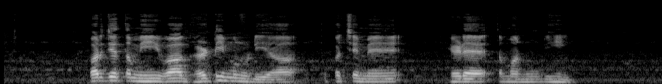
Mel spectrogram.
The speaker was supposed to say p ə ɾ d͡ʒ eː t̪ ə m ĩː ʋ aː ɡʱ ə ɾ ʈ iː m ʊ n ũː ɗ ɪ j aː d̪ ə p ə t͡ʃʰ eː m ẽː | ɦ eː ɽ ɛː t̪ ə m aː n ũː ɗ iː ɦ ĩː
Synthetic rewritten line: p ə ɾ d͡ʒ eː t̪ ə m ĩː ʋ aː ɡʱ ə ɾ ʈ iː m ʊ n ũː ɗ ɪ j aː t̪ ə p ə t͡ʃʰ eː m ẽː | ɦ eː ɽ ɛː t̪ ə m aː n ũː ɗ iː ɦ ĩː

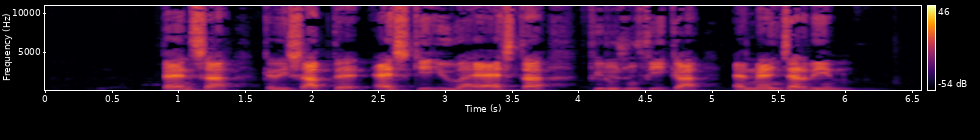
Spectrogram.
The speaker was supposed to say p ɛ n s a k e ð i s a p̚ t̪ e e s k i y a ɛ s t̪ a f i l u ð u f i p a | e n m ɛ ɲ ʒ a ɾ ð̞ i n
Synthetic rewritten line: p ɛ n s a k e ð i s a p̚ t̪ e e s k i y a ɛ s t̪ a f i l u z u f i k a | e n m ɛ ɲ ʒ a ɾ ð̞ i n

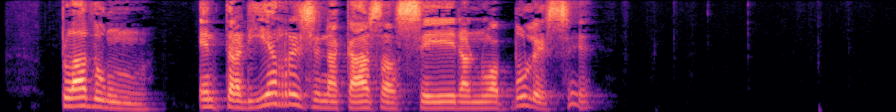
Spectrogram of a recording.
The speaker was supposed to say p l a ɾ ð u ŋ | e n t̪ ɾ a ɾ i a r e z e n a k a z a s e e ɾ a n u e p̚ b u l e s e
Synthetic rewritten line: p l a ð u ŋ | e n t̪ ɾ a ɾ i a r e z e n a k a z a s e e ɾ a n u a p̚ b u l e s e

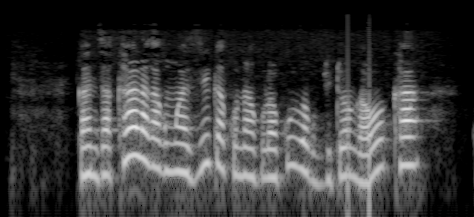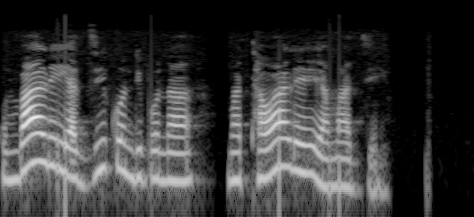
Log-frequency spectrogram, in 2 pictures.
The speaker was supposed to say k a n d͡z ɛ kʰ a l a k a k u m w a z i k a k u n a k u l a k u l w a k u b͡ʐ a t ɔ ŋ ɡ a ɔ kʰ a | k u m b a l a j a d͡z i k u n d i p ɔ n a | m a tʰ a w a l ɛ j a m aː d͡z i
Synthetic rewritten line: k a n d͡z a kʰ a l a k a k u m w a z i k a k u n a k u l a k u l w a k u b͡ʐ i t ɔ ŋ ɡ a ɔ kʰ a | k u m b a l i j a d͡z i k ɔ n d i p ɔ n a | m a tʰ a w a l ɛ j a m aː d͡z i

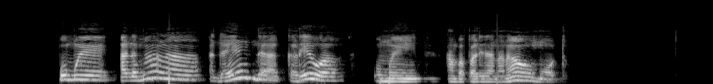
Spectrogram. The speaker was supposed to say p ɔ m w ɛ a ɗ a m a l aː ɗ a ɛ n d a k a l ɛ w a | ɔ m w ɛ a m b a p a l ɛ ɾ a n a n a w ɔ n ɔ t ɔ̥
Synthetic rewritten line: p ɔ m w ɛ a ɗ a m a l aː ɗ a ɛ n d a k a l ɛ w a | ɔ m w ɛ a m b a p a l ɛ ɾ a n a n a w ɔ m ɔ t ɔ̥

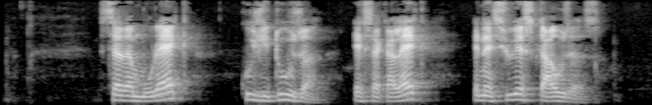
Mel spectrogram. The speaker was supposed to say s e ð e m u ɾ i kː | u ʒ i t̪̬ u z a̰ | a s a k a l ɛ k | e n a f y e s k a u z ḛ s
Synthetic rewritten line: s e ð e m u ɾ ɛ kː | u ʒ i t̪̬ u z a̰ | e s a k a l ɛ k | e n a s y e s k a w z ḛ s

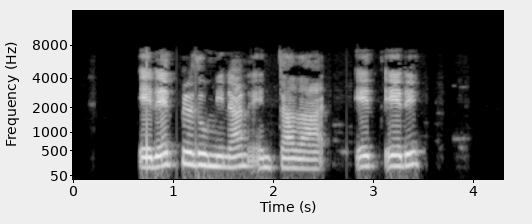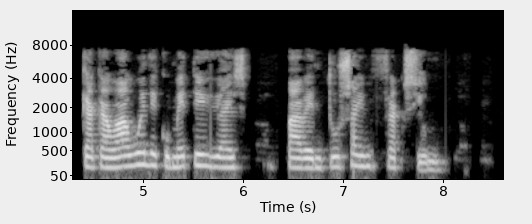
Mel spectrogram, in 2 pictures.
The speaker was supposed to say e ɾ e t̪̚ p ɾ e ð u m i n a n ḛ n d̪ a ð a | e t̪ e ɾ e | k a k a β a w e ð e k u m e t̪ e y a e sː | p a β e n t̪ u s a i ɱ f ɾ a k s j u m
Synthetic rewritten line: e ɾ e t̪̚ p ɾ e ð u m i n a n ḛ n t̪ a ð a | e t̪ e ɾ e | k a k a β a w e ð e k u m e t̪ e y a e s | p a β e n t̪ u s a i ɱ f ɾ a k s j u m

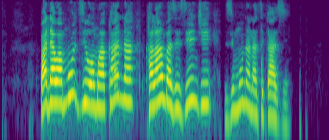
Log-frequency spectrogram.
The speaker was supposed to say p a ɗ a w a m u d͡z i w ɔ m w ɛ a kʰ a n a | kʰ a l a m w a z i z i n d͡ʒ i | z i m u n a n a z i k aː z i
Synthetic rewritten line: p a ɗ a w a m u d͡z i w ɔ m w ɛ a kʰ a n a | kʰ a l a m b a z i z i n d͡ʒ i | z i m u n a n a z i k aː z i

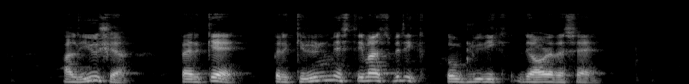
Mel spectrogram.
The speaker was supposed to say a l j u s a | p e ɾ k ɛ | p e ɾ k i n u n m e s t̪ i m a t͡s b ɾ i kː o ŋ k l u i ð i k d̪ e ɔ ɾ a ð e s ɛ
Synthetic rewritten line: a l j u ʃ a | p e ɾ k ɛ | p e ɾ k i n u n m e s t̪ i m a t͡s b ɾ i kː o ŋ k l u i ð i k d̪ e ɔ ɾ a ð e s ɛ

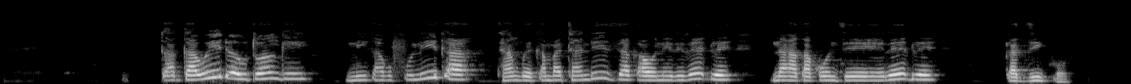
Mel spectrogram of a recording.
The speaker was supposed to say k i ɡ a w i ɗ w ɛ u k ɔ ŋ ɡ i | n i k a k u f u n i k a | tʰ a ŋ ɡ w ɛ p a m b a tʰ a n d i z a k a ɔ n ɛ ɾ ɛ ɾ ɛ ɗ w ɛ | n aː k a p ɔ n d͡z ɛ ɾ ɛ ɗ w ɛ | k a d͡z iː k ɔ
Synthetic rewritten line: k a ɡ a w i ɗ w ɛ u t ɔ ŋ ɡ i | n i k a k u f u n i k a | tʰ a ŋ ɡ w ɛ k a m b a tʰ a n d i z a k a ɔ n ɛ ɾ ɛ ɾ ɛ ɗ w ɛ | n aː k a k ɔ n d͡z ɛ ɾ ɛ ɗ w ɛ | k a d͡z iː k ɔ

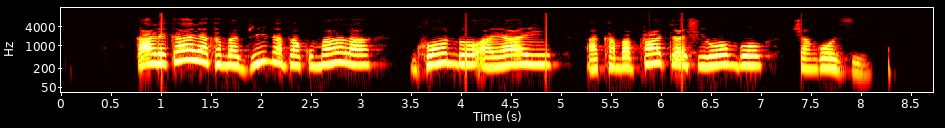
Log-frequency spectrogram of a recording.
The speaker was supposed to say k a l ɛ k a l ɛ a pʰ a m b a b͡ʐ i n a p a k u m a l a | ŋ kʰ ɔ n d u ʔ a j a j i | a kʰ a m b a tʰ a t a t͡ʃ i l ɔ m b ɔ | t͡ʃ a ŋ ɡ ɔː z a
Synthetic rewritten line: k a l ɛ k a l ɛ a kʰ a m b a b͡ʐ i n a p a k u m a l a | ŋ kʰ ɔ n d ɔ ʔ a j a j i | a kʰ a m b a pʰ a t a t͡ʃ i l ɔ m b ɔ | t͡ʃ a ŋ ɡ ɔː z i

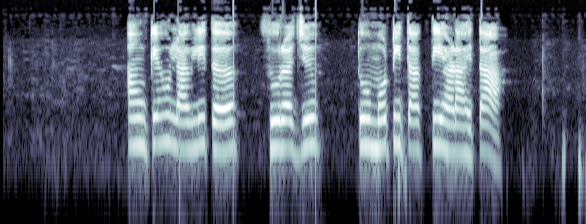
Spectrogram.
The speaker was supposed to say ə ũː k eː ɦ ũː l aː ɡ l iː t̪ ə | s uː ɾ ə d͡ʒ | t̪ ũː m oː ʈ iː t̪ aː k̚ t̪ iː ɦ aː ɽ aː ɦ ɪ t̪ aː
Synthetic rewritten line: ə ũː k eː ɦ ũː l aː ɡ l iː t̪ ə | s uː ɾ ə d͡ʒ | t̪ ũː m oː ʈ iː t̪ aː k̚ t̪ iː ɦ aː ɽ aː ɦ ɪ t̪ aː

